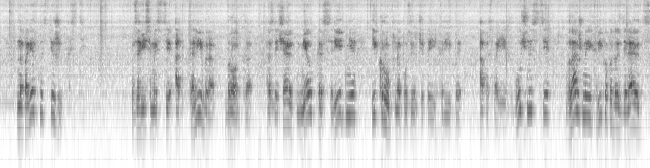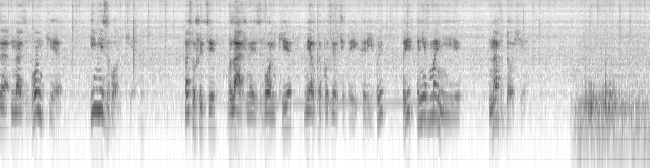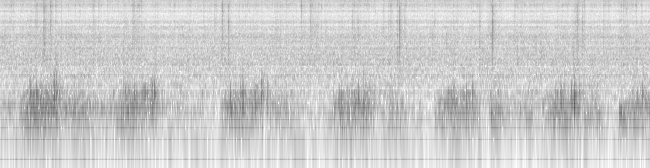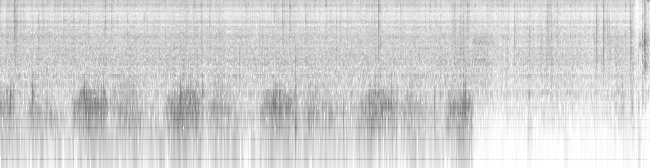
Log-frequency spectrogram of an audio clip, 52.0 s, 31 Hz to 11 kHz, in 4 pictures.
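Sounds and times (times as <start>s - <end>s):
fine bubbling lung crackles: 0.0s - 51.6s
vinyl record hiss and clicks: 0.0s - 52.0s
breathing through a stethoscope: 7.1s - 7.4s, 24.4s - 49.0s.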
